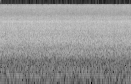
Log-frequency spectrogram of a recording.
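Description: Water rushes steadily past a dam on the way to a waterfall, a loud, close, continuous broadband roar with no pauses or voices.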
